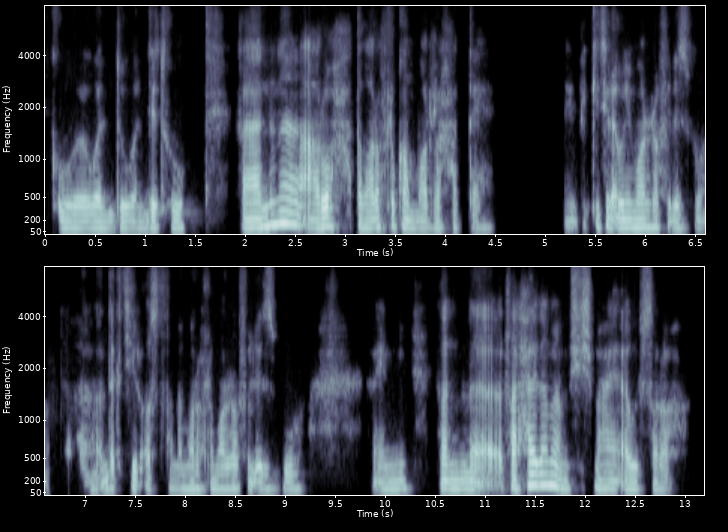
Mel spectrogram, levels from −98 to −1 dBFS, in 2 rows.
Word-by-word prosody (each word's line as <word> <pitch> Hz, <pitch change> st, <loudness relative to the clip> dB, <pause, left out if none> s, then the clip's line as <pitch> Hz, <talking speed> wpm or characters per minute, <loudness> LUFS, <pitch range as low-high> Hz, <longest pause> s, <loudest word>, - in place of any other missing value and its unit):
ووالده 95 Hz, -1 st, +1 dB
ووالدته، 100 Hz, +2 st, -2 dB, 0.5 s
فإن 110 Hz, +3 st, +4 dB
أنا 145 Hz, -7 st, +5 dB
أروح، 120 Hz, +3 st, +4 dB
طب 105 Hz, -, -2 dB
أروح 115 Hz, +2 st, +1 dB
له -, -, +1 dB
كام 110 Hz, -2 st, +2 dB
مرة 100 Hz, 0 st, -2 dB
حتى 100 Hz, 0 st, -9 dB
يعني؟ 100 Hz, +2 st, -12 dB, 0.7 s
بالكتير -, -, -2 dB
أوي 105 Hz, 0 st, +4 dB
مرة 110 Hz, 0 st, +2 dB
في -, -, -13 dB
الأسبوع، 100 Hz, 0 st, -5 dB, 0.5 s
ده 100 Hz, -1 st, -1 dB
كتير -, -, -5 dB
أصلًا، 100 Hz, -1 st, -8 dB
لمَّا 100 Hz, +1 st, -3 dB
أروح 100 Hz, 0 st, -5 dB
له 100 Hz, -, -3 dB
مرة 100 Hz, +1 st, 0 dB
في -, -, -16 dB
الأسبوع. 100 Hz, +1 st, -3 dB, 0.7 s
فاهمني؟ 100 Hz, +2 st, -4 dB, 0.3 s
فال 105 Hz, 0 st, +2 dB, 0.4 s
فالحل 115 Hz, +7 st, +5 dB
ده 155 Hz, +1 st, +5 dB
ما 145 Hz, -3 st, +4 dB
مشيش 105 Hz, +2 st, -4 dB
معايا 105 Hz, -1 st, -1 dB
أوي 100 Hz, 0 st, +3 dB
بصراحة. 95 Hz, -1 st, -7 dB
100 Hz, 160 wpm, -24 LUFS, 100-110 Hz, 0.7 s, أنا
